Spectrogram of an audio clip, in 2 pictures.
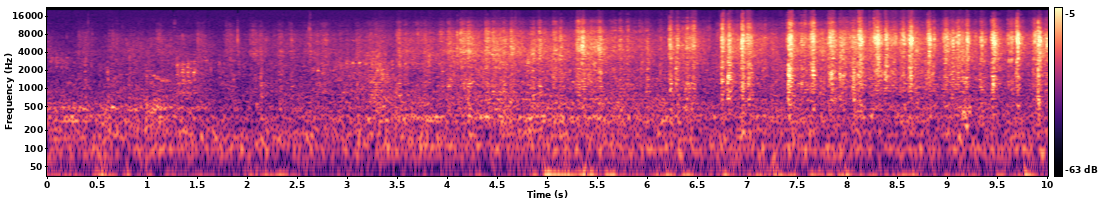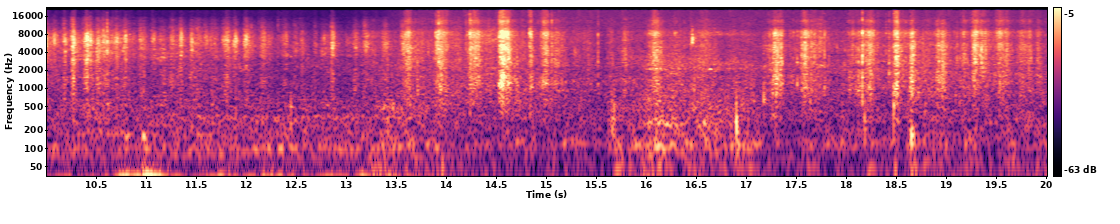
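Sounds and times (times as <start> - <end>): footsteps crunching dry leaves: 12.9 - 16.2, 17.0 - 20.0.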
